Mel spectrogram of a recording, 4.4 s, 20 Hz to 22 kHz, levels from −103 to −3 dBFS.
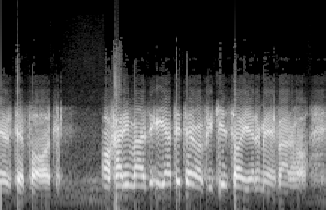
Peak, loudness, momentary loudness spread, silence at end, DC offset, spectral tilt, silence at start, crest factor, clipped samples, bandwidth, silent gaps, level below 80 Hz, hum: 0 dBFS; -13 LUFS; 8 LU; 0 s; under 0.1%; -2.5 dB/octave; 0 s; 14 dB; under 0.1%; 9.8 kHz; none; -58 dBFS; none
